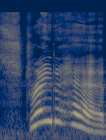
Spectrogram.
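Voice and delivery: high, excited cry. The frogs answer the chicken's question about the water: excited cry. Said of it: "the frogs cried out excitedly".

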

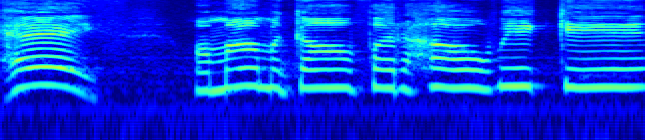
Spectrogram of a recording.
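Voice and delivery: put-on dainty, very high, slow little girl voice. Retelling what a girl said to him in the car: girl's little voice. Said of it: "Her little voice and shit".

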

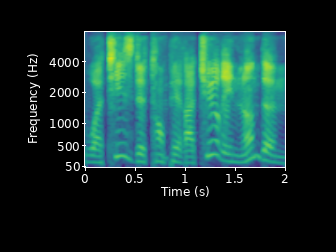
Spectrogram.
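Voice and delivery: English spoken with a French accent. Pretending to be a french tourist asking a question, french tourist accent. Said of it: "I'm going to do as if I was a French tourist in New York".

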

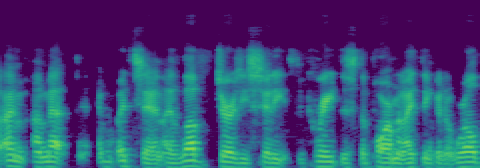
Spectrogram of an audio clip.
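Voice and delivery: ordinary delivery

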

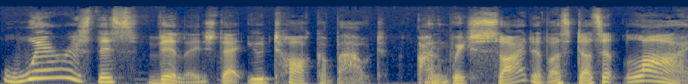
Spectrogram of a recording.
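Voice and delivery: ordinary delivery

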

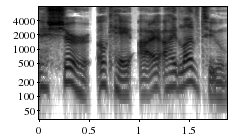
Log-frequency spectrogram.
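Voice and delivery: stumbling over words. Caught off guard by a call about her apartment application, stumbling over her words. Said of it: "Sachio stumbled over her words".

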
